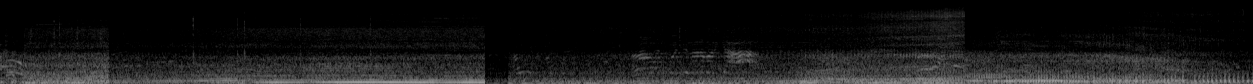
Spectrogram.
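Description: Motor vehicle engines running and passing on a road, the engine note swelling and rising for a couple of seconds in the middle, with the sound cutting off abruptly at edits. Some voices are heard.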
